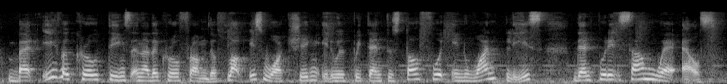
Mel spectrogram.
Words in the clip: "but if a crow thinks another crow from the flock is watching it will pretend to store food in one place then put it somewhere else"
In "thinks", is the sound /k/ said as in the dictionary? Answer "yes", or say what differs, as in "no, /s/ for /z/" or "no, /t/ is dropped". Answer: no, /k/ is dropped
